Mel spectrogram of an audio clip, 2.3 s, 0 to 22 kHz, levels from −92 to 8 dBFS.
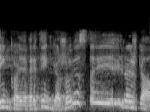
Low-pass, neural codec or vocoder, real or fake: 7.2 kHz; none; real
